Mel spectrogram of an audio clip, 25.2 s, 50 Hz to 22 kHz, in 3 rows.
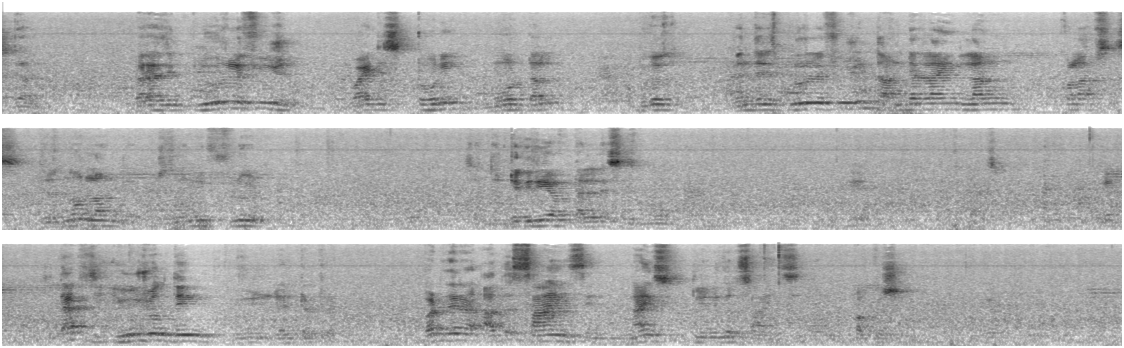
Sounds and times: Speech: 0.0s - 0.4s, 1.0s - 10.4s, 11.9s - 13.5s, 15.6s - 19.4s, 20.0s - 24.4s.

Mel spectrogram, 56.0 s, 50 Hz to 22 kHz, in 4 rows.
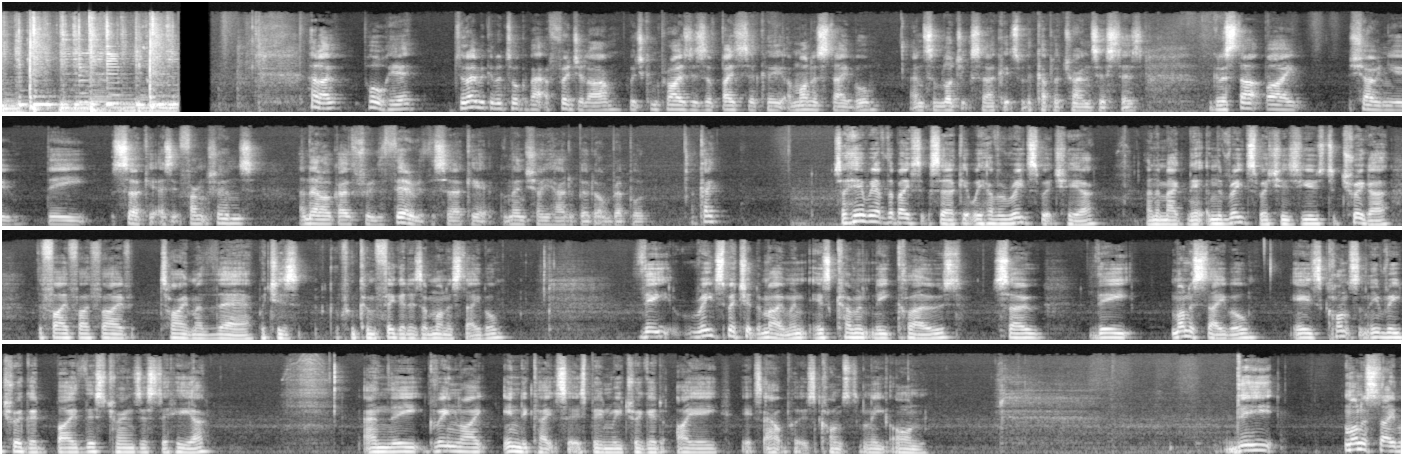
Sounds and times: Speech: 3.1s - 11.4s, 12.1s - 21.3s, 22.3s - 33.1s, 34.4s - 44.2s, 45.6s - 51.4s, 54.2s - 55.9s.

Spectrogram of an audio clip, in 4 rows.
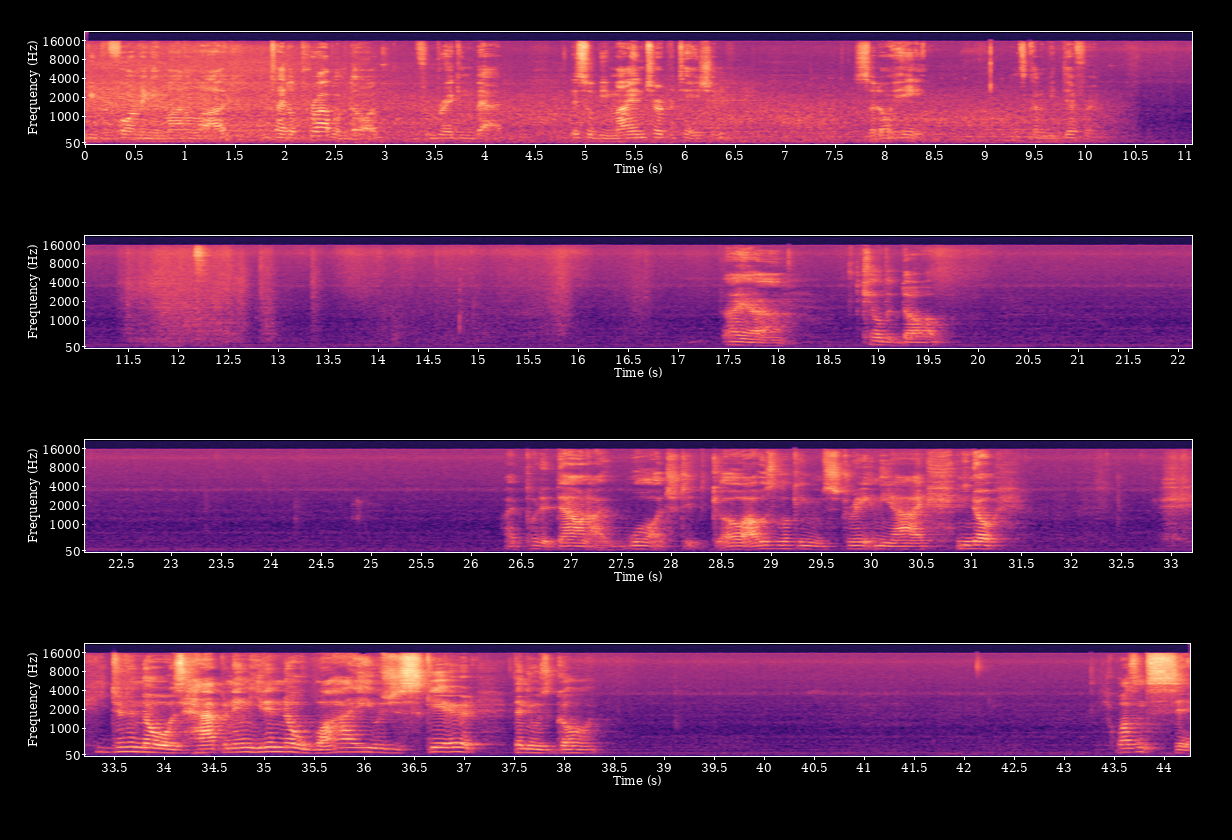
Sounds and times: Male speech, man speaking: 0.0s - 4.2s, 4.8s - 6.5s, 7.7s - 8.4s, 9.3s - 10.2s, 17.4s - 18.2s, 18.8s - 19.8s, 26.3s - 31.4s, 33.3s - 38.5s, 43.4s - 44.2s
Narration, monologue: 0.0s - 10.6s, 17.4s - 20.1s, 26.3s - 39.2s, 43.2s - 44.2s.

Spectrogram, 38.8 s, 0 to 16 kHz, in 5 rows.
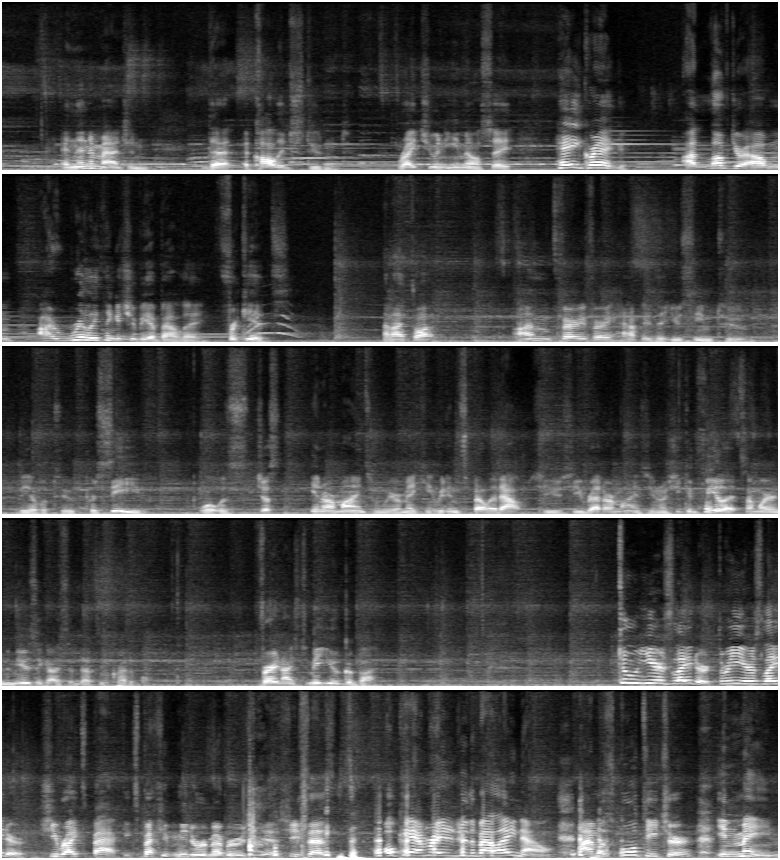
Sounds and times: Music: 0.0s - 38.8s.

